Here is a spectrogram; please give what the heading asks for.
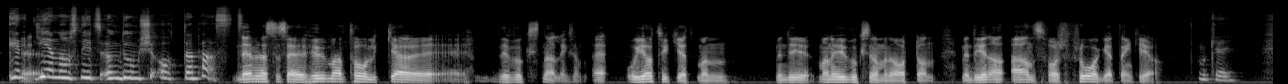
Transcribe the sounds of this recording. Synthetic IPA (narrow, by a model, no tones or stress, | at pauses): ɛnjeːnɔmsnɪt̪sɵŋd̪uːmɕɵʔɔt̪ːabast̪nɛmɛnalsɔsæːɾɦɵɾmant̪ʰɔlkaɾ | d̪ɛvɵksnalɪ̰ksɔ̰m | ɔjɑːɡt̪ʰʏkːəəɾat̪man | mɛnd̪ɛjɵmanæjɵvɵksənɔmanɑːʈɔn | mɛnd̪ɛːjɵɛnanːsvɑːʂfɾoːɡat̪ʰɛŋkəjɑ̰ːɡ | ɔkʰɛj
